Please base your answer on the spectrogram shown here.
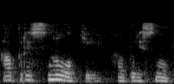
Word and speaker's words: опресноки: Опресноков, ударение, правильно? Опресноки, праздник опресноков.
